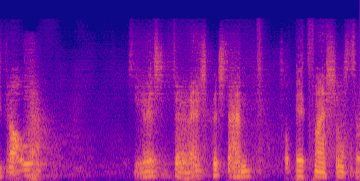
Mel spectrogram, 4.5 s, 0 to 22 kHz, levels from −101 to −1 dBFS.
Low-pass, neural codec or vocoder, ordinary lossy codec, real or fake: 14.4 kHz; codec, 44.1 kHz, 0.9 kbps, DAC; none; fake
